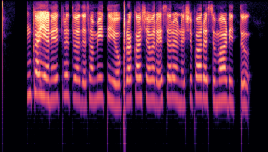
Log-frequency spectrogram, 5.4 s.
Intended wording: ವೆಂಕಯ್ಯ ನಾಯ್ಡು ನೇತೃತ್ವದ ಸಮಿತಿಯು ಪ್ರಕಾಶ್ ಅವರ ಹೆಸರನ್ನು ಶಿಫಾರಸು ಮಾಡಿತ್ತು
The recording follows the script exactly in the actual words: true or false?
false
